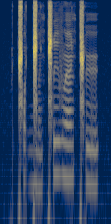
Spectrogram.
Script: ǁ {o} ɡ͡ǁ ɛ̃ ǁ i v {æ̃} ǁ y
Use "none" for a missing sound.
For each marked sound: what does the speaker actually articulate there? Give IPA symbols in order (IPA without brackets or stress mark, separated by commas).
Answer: ɔ, ɛ̃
